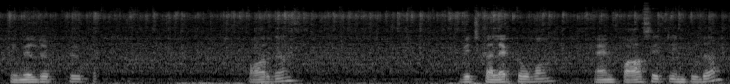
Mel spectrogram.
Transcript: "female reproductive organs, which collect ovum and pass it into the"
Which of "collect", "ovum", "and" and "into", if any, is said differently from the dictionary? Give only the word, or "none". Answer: ovum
